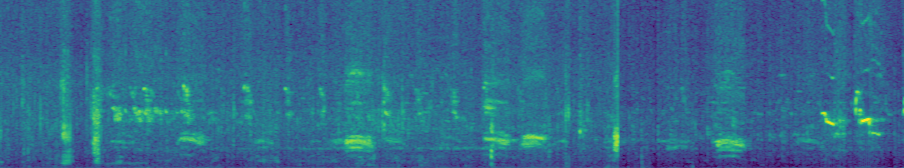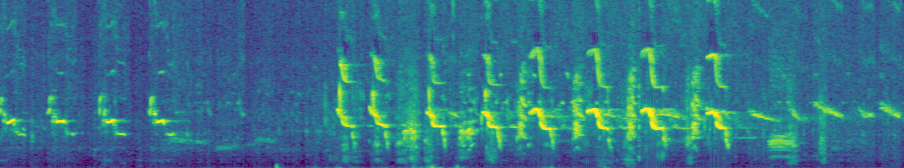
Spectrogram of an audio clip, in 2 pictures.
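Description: Bird calls: a run of short, sharp chirps repeated two or three times a second, growing louder about halfway through after a few scattered faint notes.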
